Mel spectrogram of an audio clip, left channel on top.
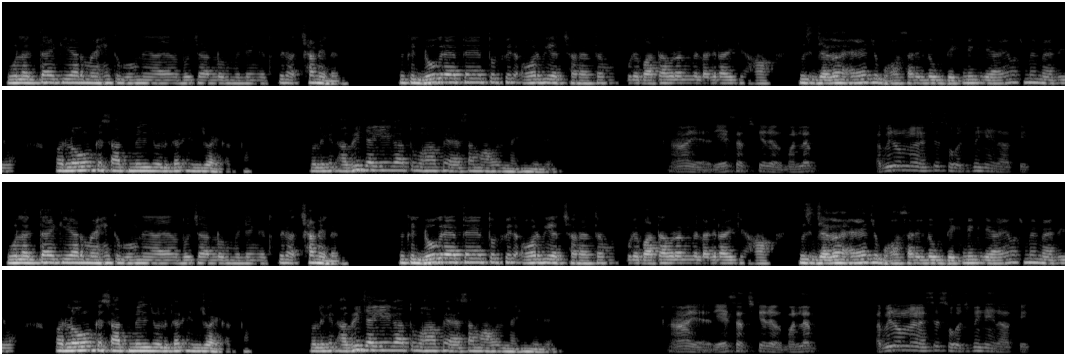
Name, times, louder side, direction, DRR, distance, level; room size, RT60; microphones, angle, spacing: voice 1, 0.0-3.5 4.0-7.7 8.0-10.8 11.2-12.9 13.7-16.2, right 3 dB, 25° right, 0.3 m, -24 dB
voice 2, 17.3-18.8 19.4-20.9, right 3 dB, 50° right, 1.8 m, -41 dB
head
